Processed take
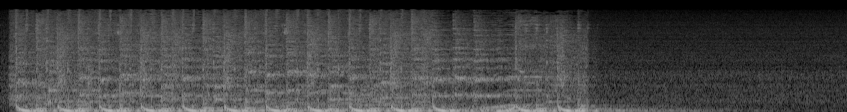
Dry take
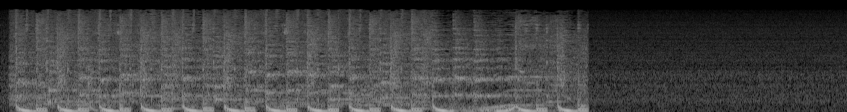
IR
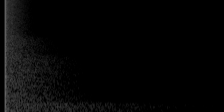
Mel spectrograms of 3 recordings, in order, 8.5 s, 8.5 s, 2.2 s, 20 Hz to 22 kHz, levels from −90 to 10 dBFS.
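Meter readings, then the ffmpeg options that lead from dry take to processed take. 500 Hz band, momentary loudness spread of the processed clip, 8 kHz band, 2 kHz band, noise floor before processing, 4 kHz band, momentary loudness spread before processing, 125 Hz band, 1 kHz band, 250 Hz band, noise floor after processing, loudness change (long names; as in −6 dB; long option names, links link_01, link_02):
+0.5 dB, 6 LU, 0.0 dB, +0.5 dB, −52 dBFS, +0.5 dB, 2 LU, +1.0 dB, +0.5 dB, +0.5 dB, −52 dBFS, +0.5 dB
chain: -filter_complex "[0:a]asplit=2[link_01][link_02];[link_02]equalizer=frequency=95:width_type=o:width=2.5:gain=5.5[link_03];[1:a]atrim=start_sample=2205,adelay=96[link_04];[link_03][link_04]afir=irnorm=-1:irlink=0,volume=-10.5dB[link_05];[link_01][link_05]amix=inputs=2:normalize=0"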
